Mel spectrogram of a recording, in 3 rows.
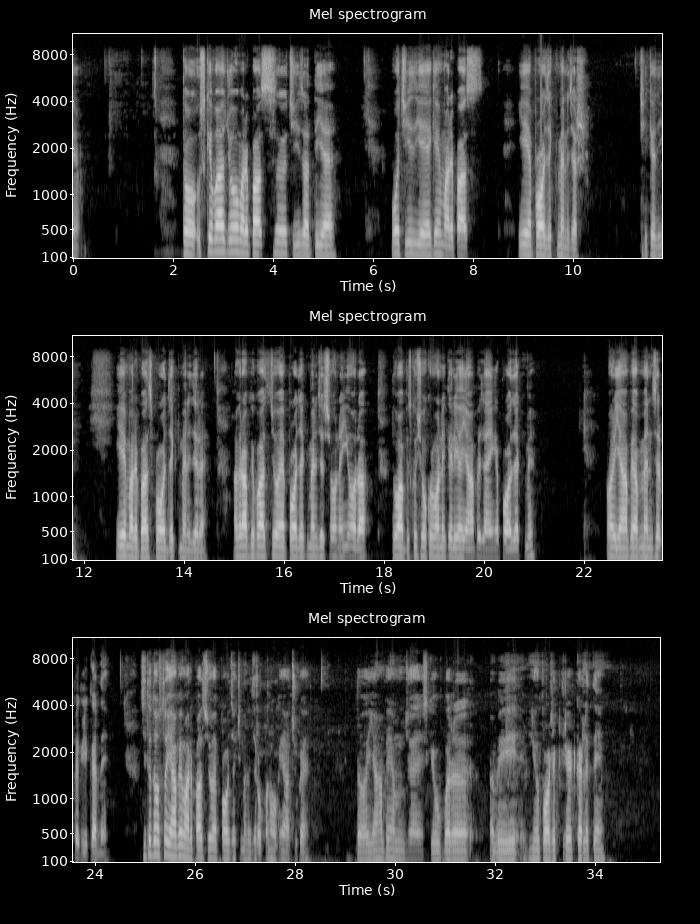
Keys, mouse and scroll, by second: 2.1 click, 6.5 click, 6.5 click, 16.1 click, 16.2 click, 21.7 click, 23.9 click, 30.1 click, 30.2 click.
